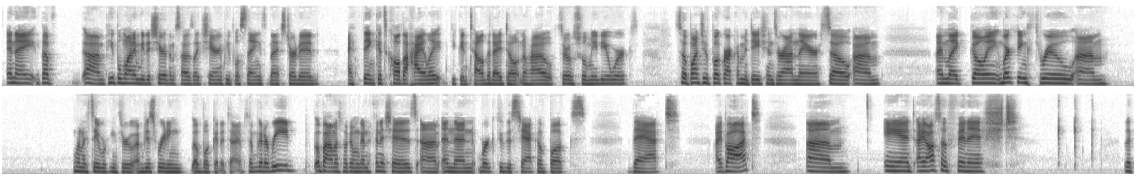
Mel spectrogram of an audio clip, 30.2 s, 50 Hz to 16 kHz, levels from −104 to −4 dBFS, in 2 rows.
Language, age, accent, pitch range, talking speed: English, 20-39, American, 160-185 Hz, 190 wpm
